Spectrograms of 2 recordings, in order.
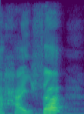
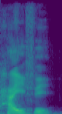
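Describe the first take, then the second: First: The word ends with an a vowel. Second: The word ends with an i vowel. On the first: "Nggak boleh" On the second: "tidak boleh"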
